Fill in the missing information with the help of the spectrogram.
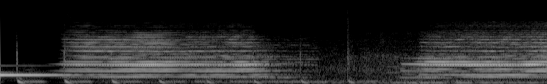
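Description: A train horn blares loudly in two long sustained blasts with a brief fade between them, over the steady rumble and rhythmic clatter of a passing train at Halkalı train station in Istanbul.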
